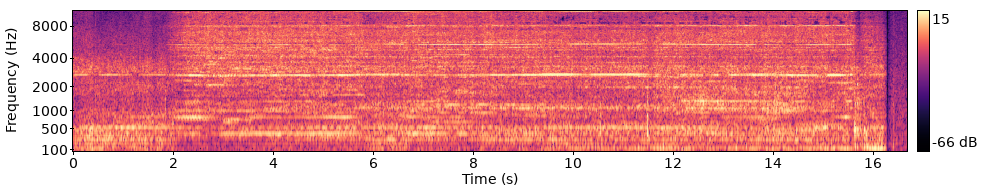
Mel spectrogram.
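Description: A SawStop table saw with a dado stack setup rips a wooden board down the middle into trim pieces, the blade whining loud and steady for about fourteen seconds after a short idle spin-up, then winding down at the end.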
